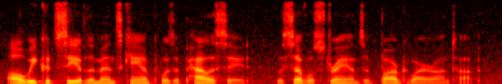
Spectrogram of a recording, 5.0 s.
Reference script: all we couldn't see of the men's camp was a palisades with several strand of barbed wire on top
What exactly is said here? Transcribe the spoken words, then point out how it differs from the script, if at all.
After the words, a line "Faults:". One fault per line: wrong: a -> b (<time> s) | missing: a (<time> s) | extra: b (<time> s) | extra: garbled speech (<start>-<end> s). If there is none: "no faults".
all we could see of the men's camp was a palisade with several strands of barbed wire on top
Faults:
wrong: couldn't -> could (0.4 s)
wrong: palisades -> palisade (1.8 s)
wrong: strand -> strands (3.1 s)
